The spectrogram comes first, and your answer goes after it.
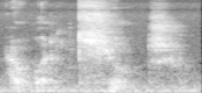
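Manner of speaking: soft hissed threat; threatening whisper. Retold or imitated. Angry man finishing his warning, soft threatening whisper.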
